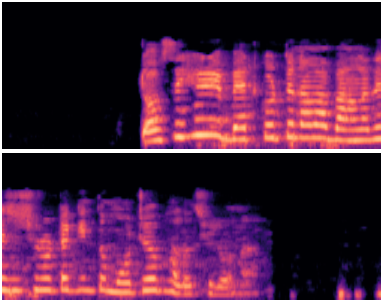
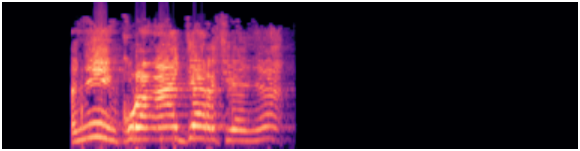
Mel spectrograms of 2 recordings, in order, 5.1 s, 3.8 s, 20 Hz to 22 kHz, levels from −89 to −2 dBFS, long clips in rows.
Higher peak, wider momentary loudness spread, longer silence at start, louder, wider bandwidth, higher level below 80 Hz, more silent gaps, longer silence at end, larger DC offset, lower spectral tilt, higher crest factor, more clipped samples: about the same, -2 dBFS vs 0 dBFS; about the same, 17 LU vs 15 LU; first, 0.9 s vs 0.45 s; second, -16 LUFS vs -10 LUFS; second, 8 kHz vs over 20 kHz; second, -58 dBFS vs -52 dBFS; neither; second, 0 s vs 1.95 s; neither; first, -3.5 dB/octave vs 0.5 dB/octave; about the same, 16 dB vs 16 dB; second, under 0.1% vs 0.4%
